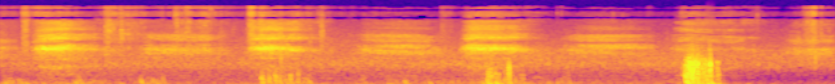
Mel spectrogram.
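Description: A man breathing hard in slow, regular breaths, about one every second and a half, with low thumps in time with them; the loudest thump comes near the end. He is out of breath from climbing a steep hill.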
